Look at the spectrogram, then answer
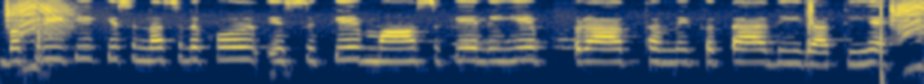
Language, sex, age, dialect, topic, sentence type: Hindi, female, 25-30, Kanauji Braj Bhasha, agriculture, statement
